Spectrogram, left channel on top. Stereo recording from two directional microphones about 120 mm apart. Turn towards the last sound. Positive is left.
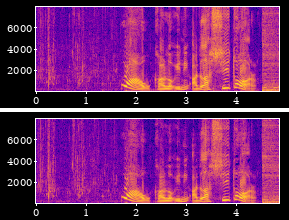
turn(degrees=0)  # may be behind; listen again after turning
